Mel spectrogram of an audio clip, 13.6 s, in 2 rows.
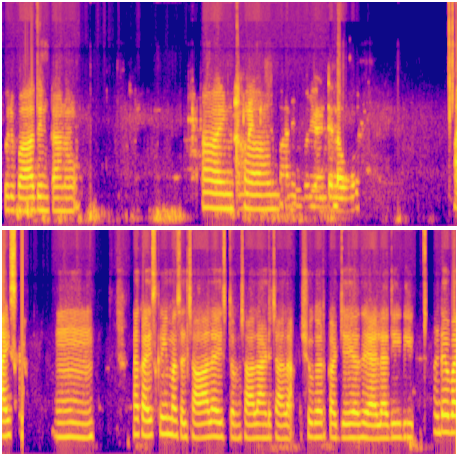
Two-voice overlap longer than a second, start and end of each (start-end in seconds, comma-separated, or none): none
